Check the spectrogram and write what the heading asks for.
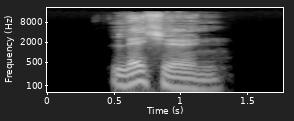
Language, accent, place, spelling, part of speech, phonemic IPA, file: German, Germany, Berlin, Lächeln, noun, /ˈlɛçəln/, De-Lächeln.ogg
- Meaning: smile (facial expression)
